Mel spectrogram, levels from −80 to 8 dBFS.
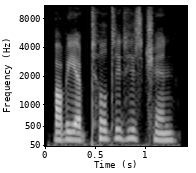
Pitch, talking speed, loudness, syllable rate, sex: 180 Hz, 170 wpm, -18 LUFS, 5.7 syllables/s, female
